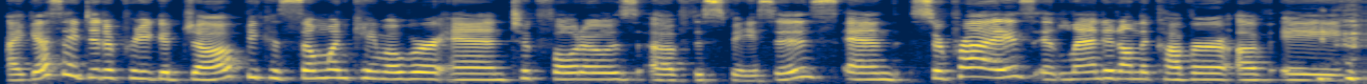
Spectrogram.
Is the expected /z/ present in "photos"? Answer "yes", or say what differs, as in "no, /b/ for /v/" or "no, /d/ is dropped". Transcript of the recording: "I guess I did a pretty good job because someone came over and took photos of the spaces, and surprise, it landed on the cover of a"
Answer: yes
